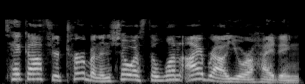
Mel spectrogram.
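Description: Man voicing a high, plucky young girl. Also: huge pitch swings, brisk, fairly bright tone, no echo, heavily acted. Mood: falsely jolly. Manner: exaggerated false cheer. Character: plucky young girl feigning joking cheer.

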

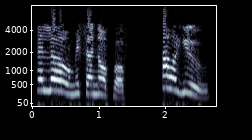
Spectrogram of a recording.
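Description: High, lively woman greeting guests. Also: unhurried, no echo. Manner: bright, welcoming and polite. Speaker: conference receptionist in a scripted dialogue. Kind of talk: scripted language-course dialogue. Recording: dull lo-fi dry tape recording.

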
